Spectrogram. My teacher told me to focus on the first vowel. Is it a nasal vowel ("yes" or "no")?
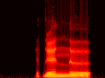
no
